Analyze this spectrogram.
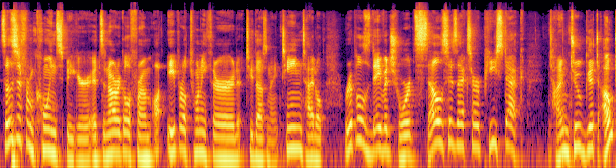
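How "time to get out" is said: rising inflection on out. Reading an article headline that ends in a question, rising pitch on 'out'. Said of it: "Which is why the inflection in my voice goes up".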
